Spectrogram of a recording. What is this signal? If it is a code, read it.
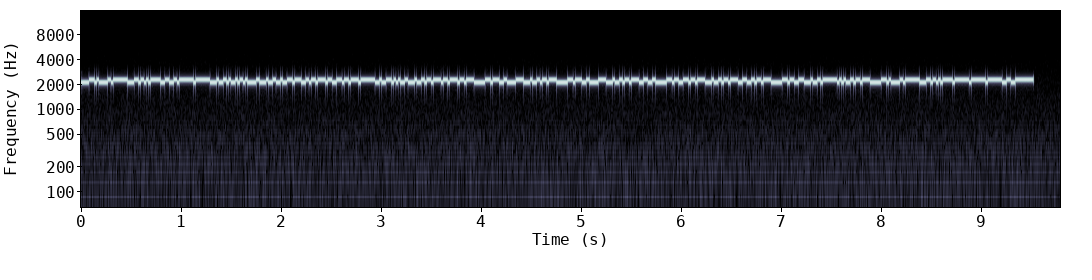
RTTY (45.45 baud, 170 Hz shift), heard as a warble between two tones, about 2200 Hz centre. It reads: … DE LU2LS 579 579 852 852 S53NXI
